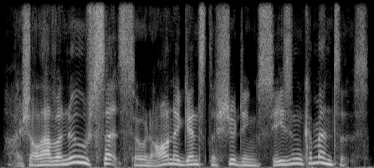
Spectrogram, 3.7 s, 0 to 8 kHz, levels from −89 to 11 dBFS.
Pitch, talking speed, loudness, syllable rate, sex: 180 Hz, 210 wpm, -18 LUFS, 5.3 syllables/s, male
